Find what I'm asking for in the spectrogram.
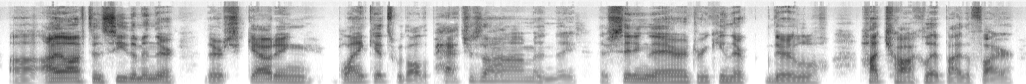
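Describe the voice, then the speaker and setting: A man's voice: mid-range voice, fairly bright tone, no echo, clean studio sound. A middle-aged man hosting a casual live video-call chat, recovering from a cold, rambling and laughing often. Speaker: host.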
